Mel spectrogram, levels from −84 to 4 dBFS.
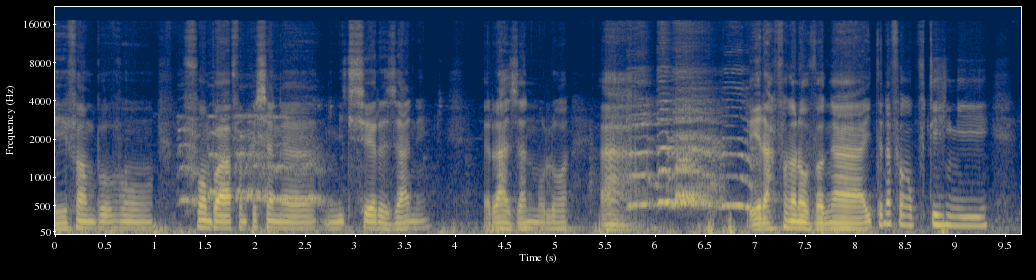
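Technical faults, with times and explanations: Throughout: sample clock jitter. The converter's timing wanders by a few microseconds, so each sample lands off its true instant. Steep, fast-changing parts of the speech suffer most. A faint roughness about 30 dB below the speech follows loud, bright sounds and vanishes in pauses.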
